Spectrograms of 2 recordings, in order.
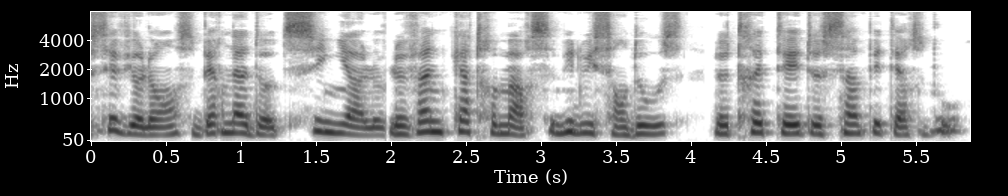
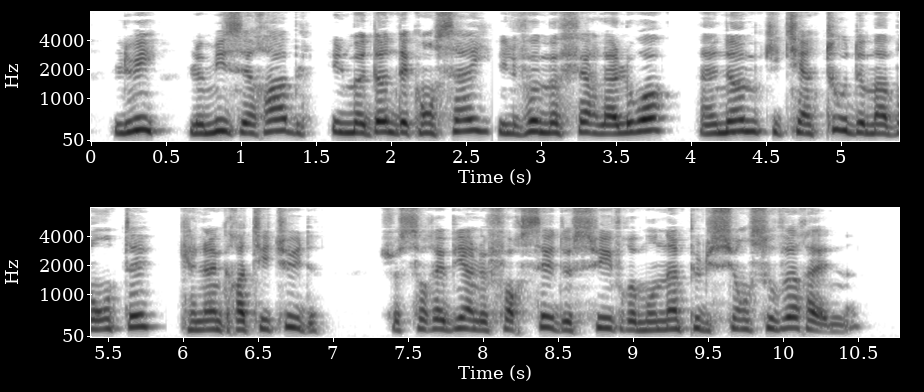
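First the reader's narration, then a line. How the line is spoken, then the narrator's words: Exclaiming. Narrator (French): Il s'écrie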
